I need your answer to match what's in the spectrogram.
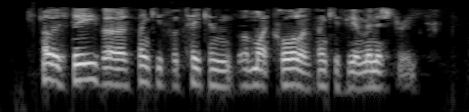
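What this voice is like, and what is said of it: English accent. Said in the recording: “you're the Texan with the English accent”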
